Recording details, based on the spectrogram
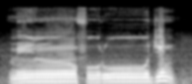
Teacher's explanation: میم نون زیر من، فا پیش فو من فو، را واو پیش رو من فرو، جیم دو زیر جن من فروجن، یہاں پر بھی اخفا بھی ہے اور حروف مدہ میں سے واو ہے تو اس کو لمبا بھی کریں گے، فرو اس کو لمبا کریں گے اور من پر اخفا کریں گے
